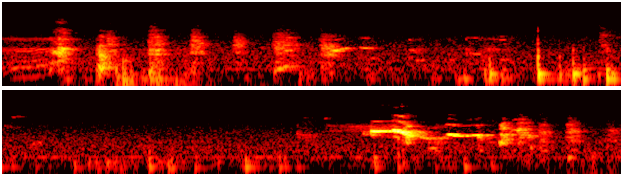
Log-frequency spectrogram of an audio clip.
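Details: Young bull terrier, eight months old, at play with balloons: a run of short, evenly spaced huffing yelps and whimpers, quieter low snorts, then a louder sliding whine near the end followed by a few brief whimpers.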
